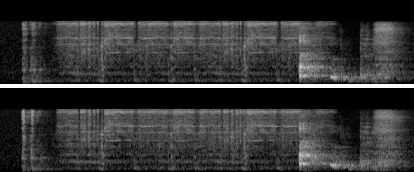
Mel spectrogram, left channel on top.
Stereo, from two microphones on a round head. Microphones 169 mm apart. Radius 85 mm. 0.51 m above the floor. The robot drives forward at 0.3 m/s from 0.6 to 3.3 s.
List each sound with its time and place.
0.2 s scissors: 75° right (ahead or behind), 3.5 m
3.0 s crying: 5° left (ahead or behind), 4 m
